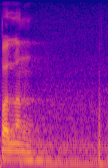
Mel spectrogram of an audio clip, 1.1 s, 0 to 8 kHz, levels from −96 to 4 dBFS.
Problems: constant background noise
